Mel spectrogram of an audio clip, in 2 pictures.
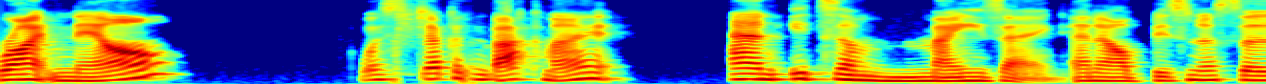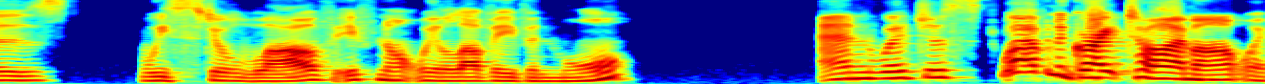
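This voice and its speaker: A woman with an Australian accent has a fairly low pitch and a bright, sharp tone. She speaks at a fairly slow pace with very wide pitch swings against a quiet background. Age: 30s. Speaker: business coach and podcast co-host. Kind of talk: casual chat.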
